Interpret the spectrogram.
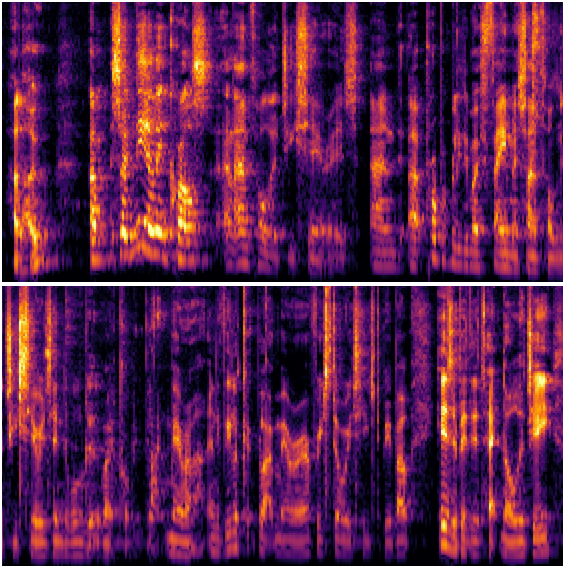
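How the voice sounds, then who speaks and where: A man's voice: lowish voice, expressive, quick pace, hardly any pauses, slight background noise. A man giving an informal panel presentation, conversational and hesitant, often correcting himself. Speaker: panelist, audio drama creator. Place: festival panel before an audience.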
